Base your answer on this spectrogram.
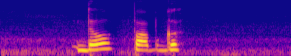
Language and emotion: Russian, neutral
